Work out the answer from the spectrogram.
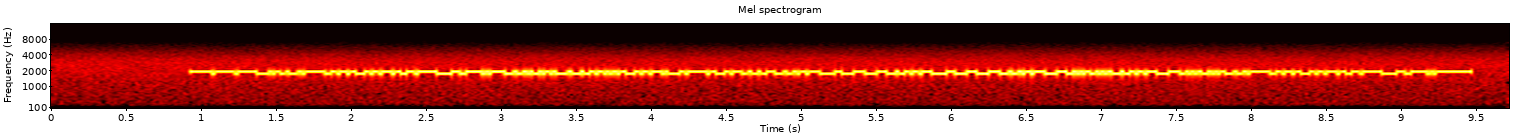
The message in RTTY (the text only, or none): PA2TVX DE JA3AUL 599 599 944 944 PA2TVX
